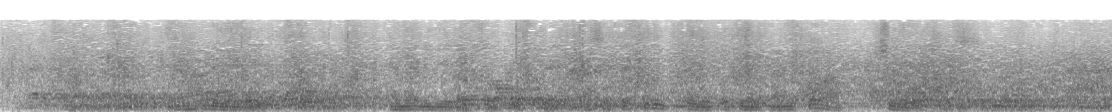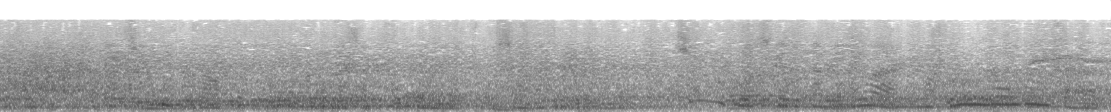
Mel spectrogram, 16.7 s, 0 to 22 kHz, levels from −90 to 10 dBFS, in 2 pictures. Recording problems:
garbled, watery; slightly; nothing above 10.5 kHz
chatter from many people; very loud; throughout; 4 dB above the speech
crackling; noticeable; from 8.5 to 11 s and at 16 s; 15 dB below the speech

